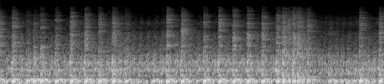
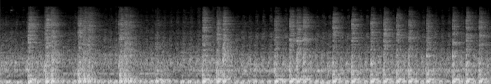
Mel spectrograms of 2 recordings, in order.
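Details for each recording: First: Mini bike with quarter-turn race throttle: fast, busy single-cylinder putter that stays high without throttle; high idle traced to the throttle cable and idle screw, not the carburetor, fixed by turning the screw in. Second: Stock single-cylinder mini bike with quarter-turn race throttle, after carburetor idle screw reset; small single thumps along at a steady settled idle, no stumbling, much better than before; normal idle.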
